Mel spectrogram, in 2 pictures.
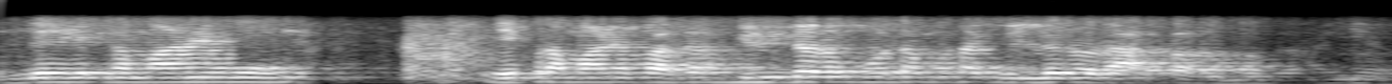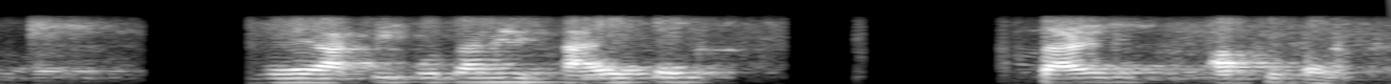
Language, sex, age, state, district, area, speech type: Gujarati, male, 45-60, Gujarat, Ahmedabad, urban, conversation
